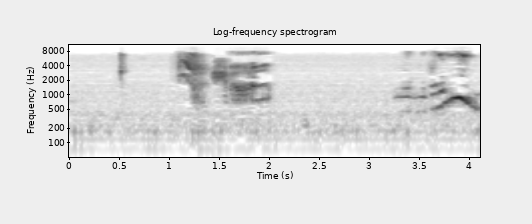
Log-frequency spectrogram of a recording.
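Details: African grey parrot, a pet talking away and enjoying itself, producing raspy speech-like syllables followed by smooth tonal sweeps that rise and fall like a spoken phrase.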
